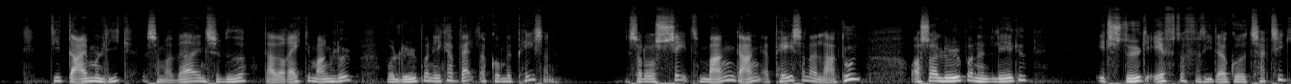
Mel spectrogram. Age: 40-59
